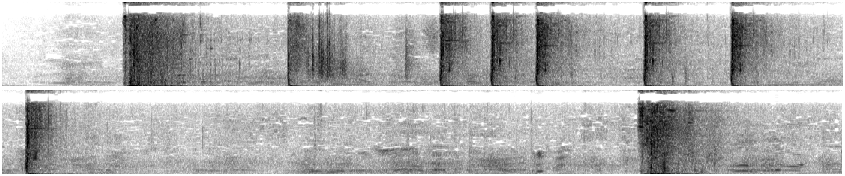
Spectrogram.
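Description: Short interface clicks sound as menu items are chosen.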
